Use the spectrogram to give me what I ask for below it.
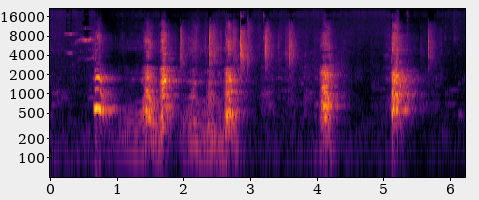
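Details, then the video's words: Female pet dog barking demandingly indoors: a sharp bark, then several rough, wavering barks and growly vocalisations spaced about a second apart, with a final bark after a short pause; no other sounds. "Demanding Dog"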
